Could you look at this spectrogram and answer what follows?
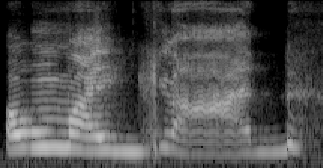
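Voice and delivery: high, slow, amazed exclaim; excited. Real, not acted. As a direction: stretch it out in delight. Party levels up.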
